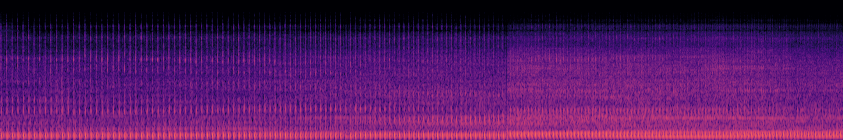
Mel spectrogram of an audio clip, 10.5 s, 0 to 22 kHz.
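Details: 1957 Gard'n Mast'r tractor, Briggs and Stratton series 23 9hp single-cylinder, revived after decades sitting, car ignition replacing magneto, during test drive: about two beats a second, uneven hunting beat; not running right, cause unconfirmed.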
